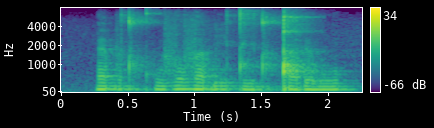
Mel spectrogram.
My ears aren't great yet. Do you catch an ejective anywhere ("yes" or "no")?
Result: no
